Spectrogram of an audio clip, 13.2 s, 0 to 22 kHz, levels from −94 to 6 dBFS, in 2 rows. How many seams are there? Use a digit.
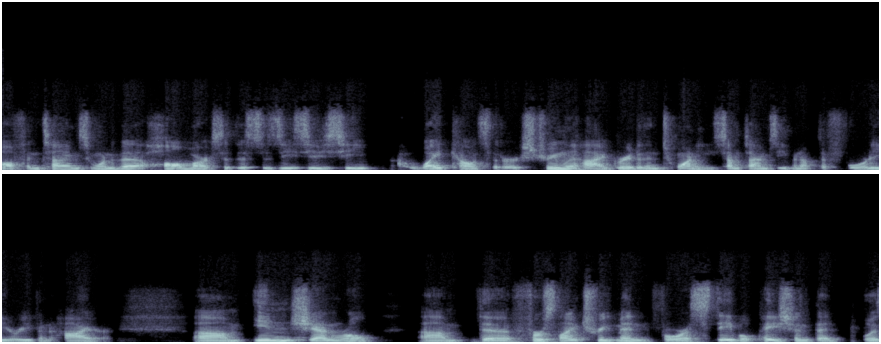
0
